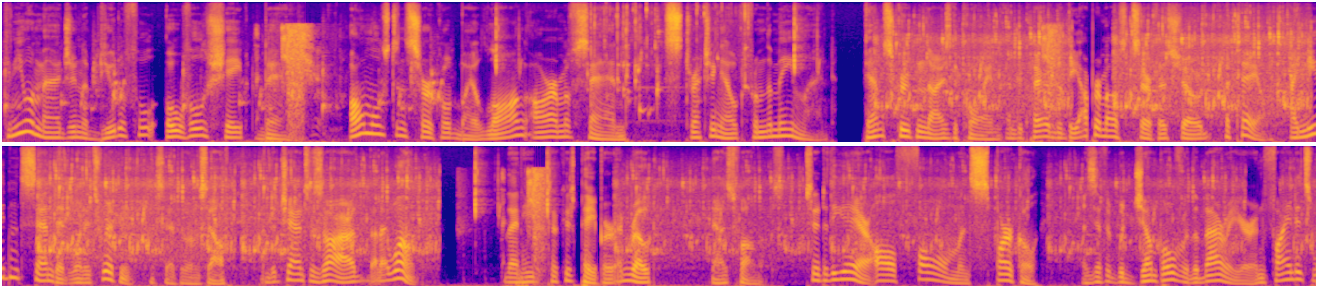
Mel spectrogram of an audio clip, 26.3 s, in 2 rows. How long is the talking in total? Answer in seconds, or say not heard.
25 s.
